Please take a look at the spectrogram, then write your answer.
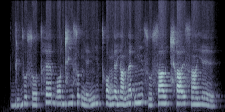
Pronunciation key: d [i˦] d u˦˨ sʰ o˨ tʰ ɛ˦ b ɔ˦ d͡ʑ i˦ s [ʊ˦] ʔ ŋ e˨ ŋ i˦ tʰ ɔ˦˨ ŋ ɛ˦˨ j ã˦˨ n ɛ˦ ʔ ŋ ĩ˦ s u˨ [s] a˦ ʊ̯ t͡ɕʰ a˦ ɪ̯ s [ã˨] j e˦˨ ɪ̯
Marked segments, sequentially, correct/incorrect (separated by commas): incorrect, correct, correct, incorrect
